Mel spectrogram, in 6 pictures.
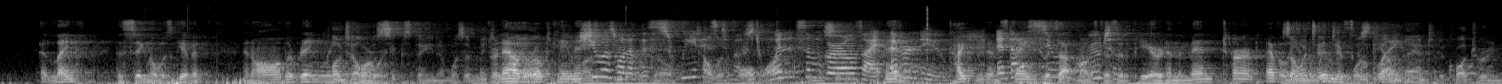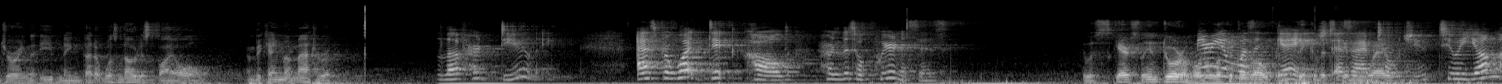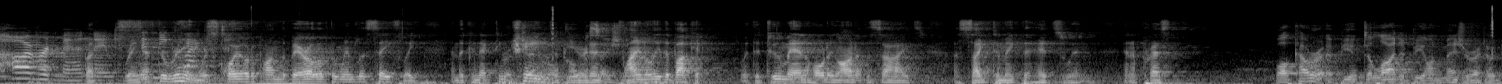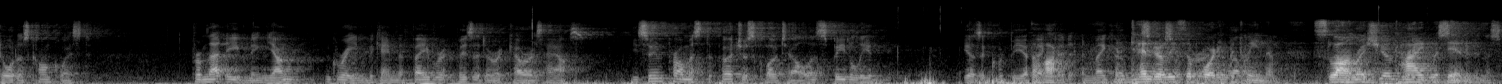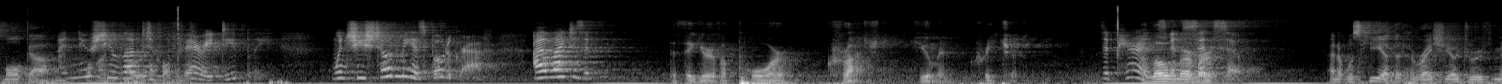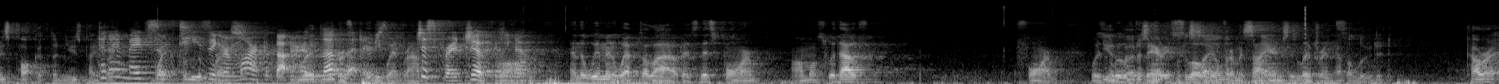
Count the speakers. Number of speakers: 3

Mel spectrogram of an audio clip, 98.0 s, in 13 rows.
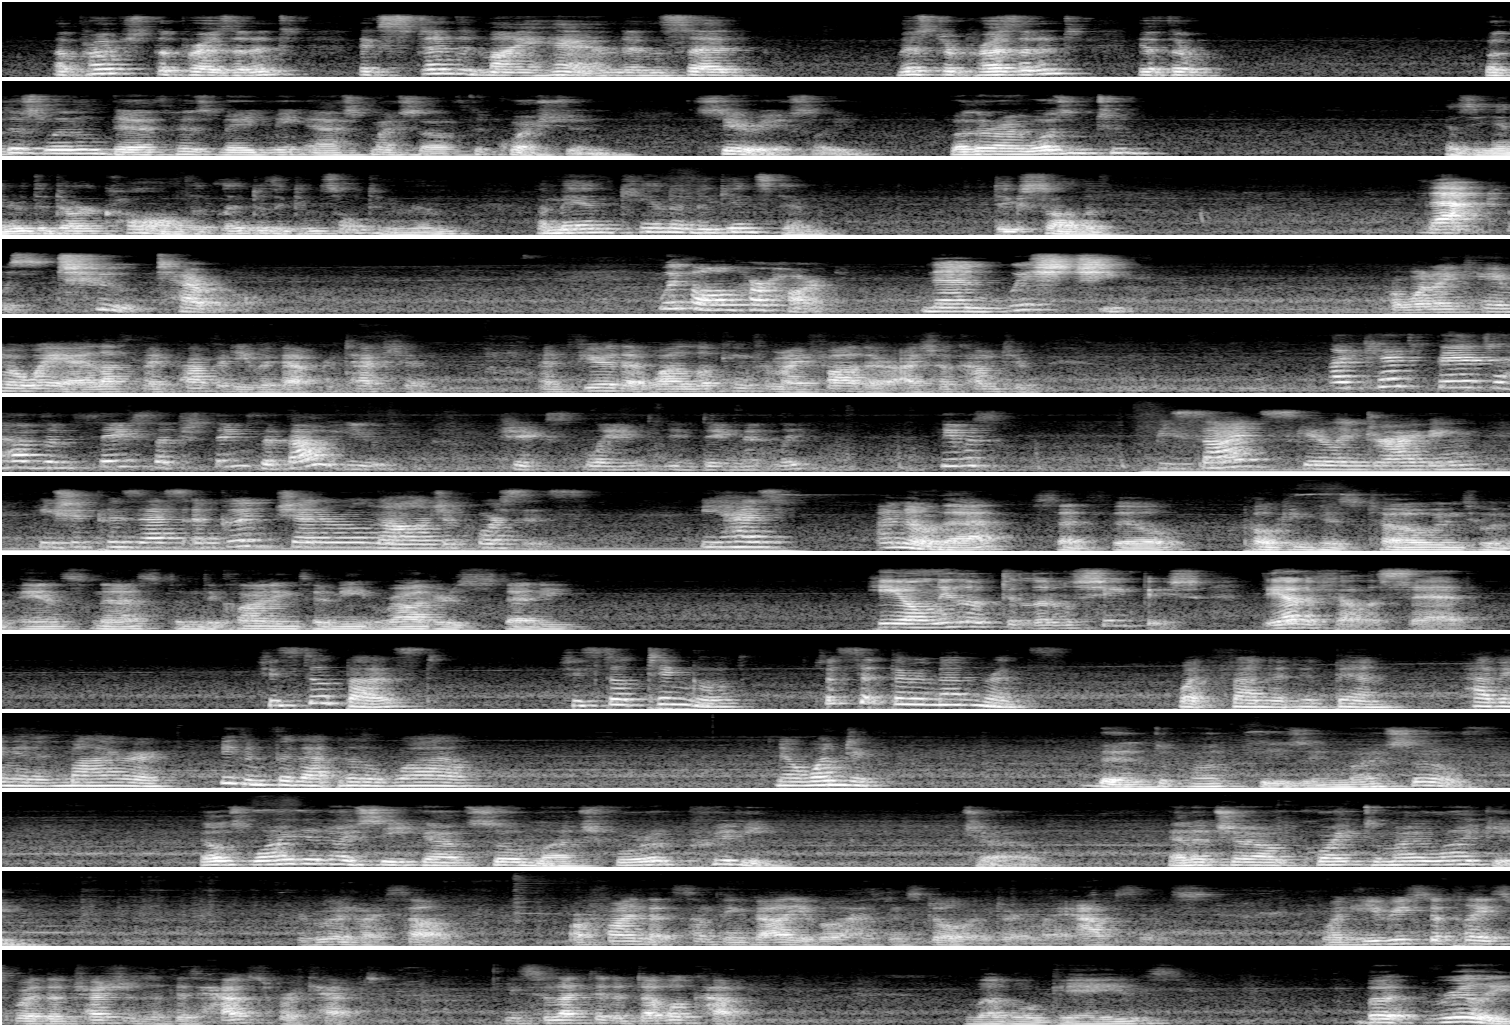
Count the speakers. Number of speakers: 10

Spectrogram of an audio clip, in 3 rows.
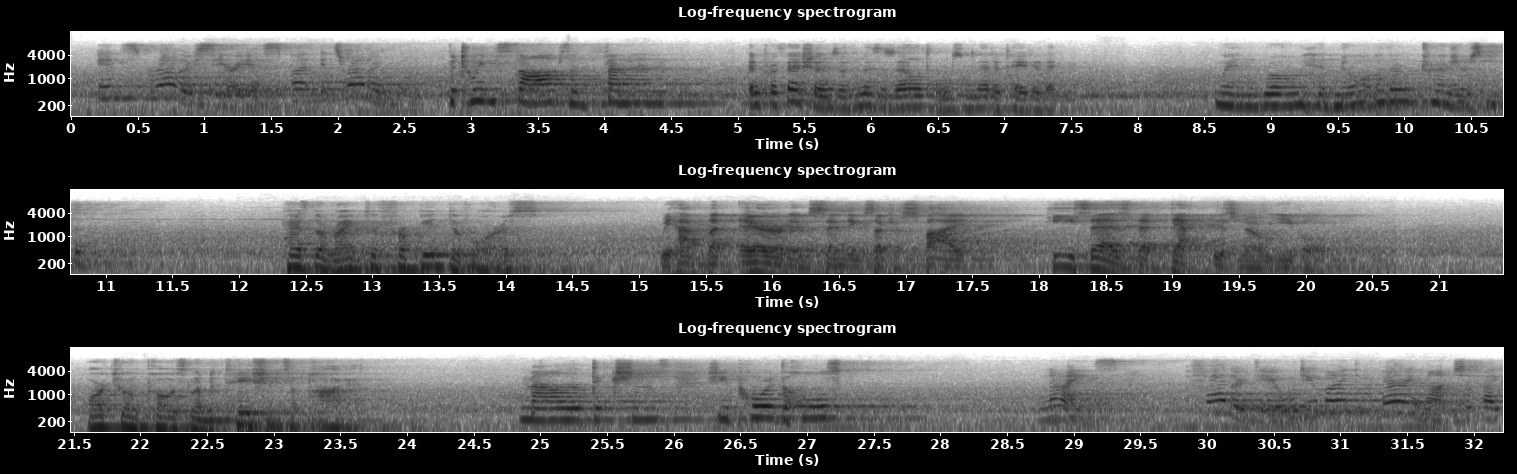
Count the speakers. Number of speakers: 6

